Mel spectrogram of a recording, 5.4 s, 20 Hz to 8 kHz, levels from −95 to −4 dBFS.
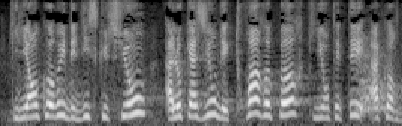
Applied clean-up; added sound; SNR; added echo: none; none; none; none.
